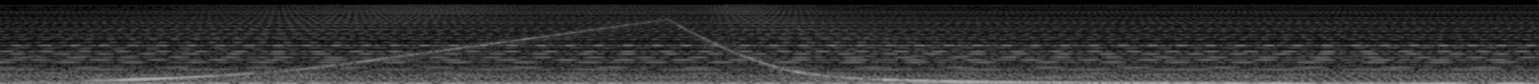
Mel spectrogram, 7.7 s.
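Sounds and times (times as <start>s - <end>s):
robotic string stream: 0.2s - 7.6s.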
